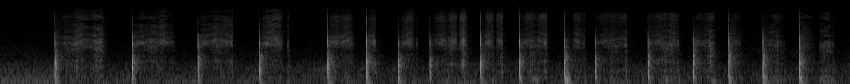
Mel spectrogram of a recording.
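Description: A stick of green chalk writes on a large, solid, flat black chalkboard, tapping and scratching across the same board. Sharp, bright taps, about nineteen of them, are separated by soft, raspy strokes in a quiet, dry setting.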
